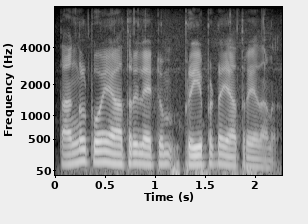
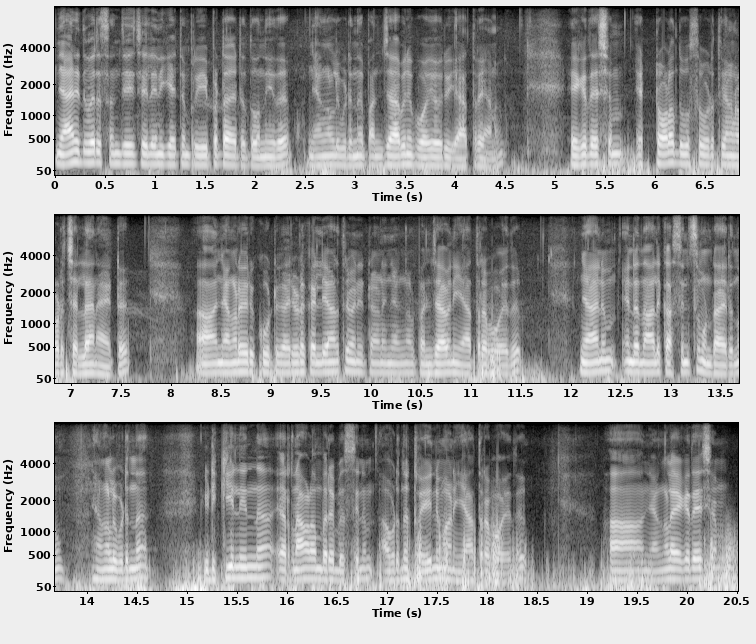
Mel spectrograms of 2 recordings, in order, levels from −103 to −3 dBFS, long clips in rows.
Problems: none marked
